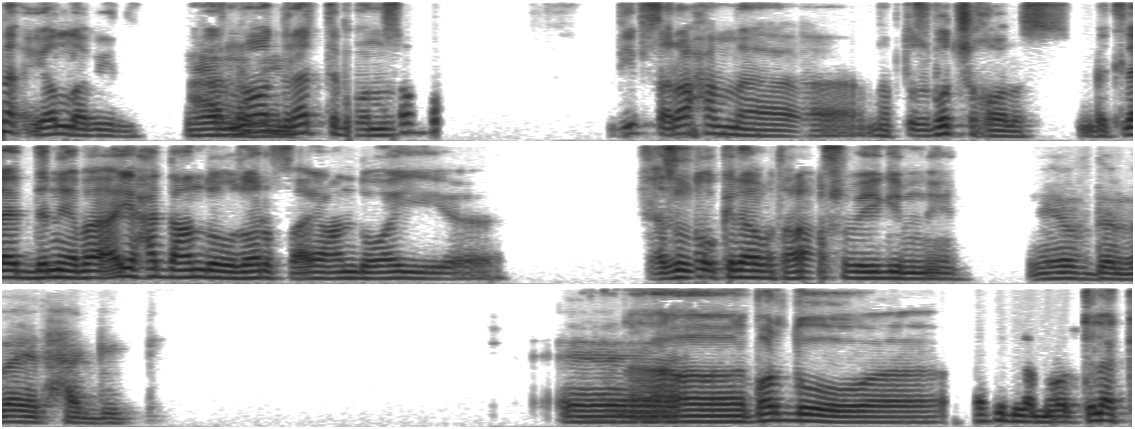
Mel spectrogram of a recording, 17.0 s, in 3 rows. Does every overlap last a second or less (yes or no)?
yes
